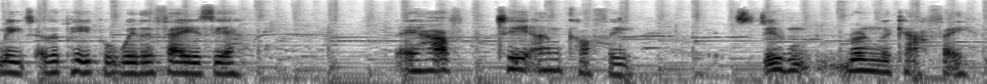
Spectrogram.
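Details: Adult narrator; Normal speech.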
